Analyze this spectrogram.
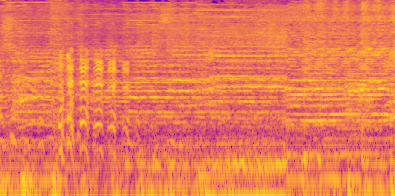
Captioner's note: laughing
